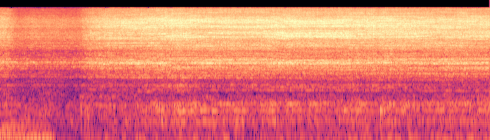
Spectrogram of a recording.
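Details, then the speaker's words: Toilet fill valve refilling: water rushes in, then a loud, steady hiss and whistle holds through the refill, loud enough to hurt the ears; an unusually noisy fill valve, cause unknown. "The loudness on this thing is real. Kind of hurt my ears, actually. Surprisingly."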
